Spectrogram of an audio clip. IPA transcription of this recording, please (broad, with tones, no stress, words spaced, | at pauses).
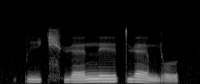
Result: pi˧˥t͡ɕʰɥɛ˧˥n̪e˥ɪ̯ t̪ɥɛ˥˩mjo˩ʊ̯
